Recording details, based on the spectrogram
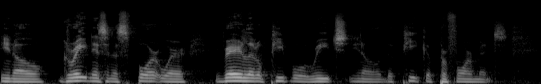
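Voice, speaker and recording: At a moderate pace, a man talks in a fairly high pitch with fairly even intonation, an ordinary speaking voice. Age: 30s. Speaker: podcast co-host and business owner. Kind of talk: casual chat.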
